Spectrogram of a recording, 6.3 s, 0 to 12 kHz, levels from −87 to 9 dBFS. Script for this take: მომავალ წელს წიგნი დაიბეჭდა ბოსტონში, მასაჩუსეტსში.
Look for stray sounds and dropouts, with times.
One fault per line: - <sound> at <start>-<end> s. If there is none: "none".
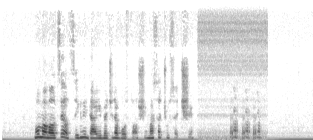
- laugh at 4.6-5.2 s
